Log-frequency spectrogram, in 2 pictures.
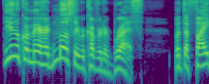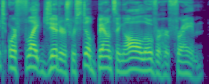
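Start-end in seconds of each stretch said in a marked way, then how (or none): none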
